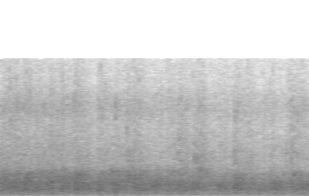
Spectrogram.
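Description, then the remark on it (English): An audience claps steadily for about three seconds, a dense wash of many hands without pause or speech, sounding soft. “Your clapping is in the house right now.”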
